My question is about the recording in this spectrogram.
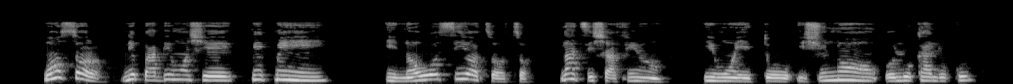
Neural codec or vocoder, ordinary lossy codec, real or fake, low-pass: none; none; real; 7.2 kHz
